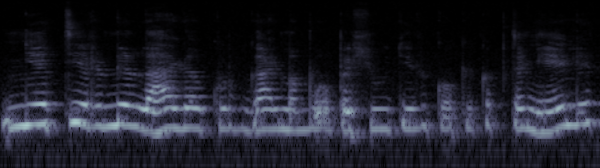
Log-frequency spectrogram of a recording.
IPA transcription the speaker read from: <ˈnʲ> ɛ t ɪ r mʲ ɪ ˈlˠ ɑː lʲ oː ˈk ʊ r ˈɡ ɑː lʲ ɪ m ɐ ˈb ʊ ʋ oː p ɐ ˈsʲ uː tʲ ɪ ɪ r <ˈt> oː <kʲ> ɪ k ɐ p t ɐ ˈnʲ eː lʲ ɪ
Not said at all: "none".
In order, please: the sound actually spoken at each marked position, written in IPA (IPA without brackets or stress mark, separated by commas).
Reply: nʲ, k, kʲ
